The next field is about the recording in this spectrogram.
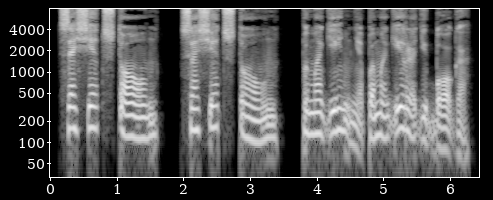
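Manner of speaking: squeaky, terribly thin, small, high voice. A tiny creature from a wallet begs its neighbour Stone for help, quiet, thin squeaky voice. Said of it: "тихим писклявым голосом, тонким ужасно".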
